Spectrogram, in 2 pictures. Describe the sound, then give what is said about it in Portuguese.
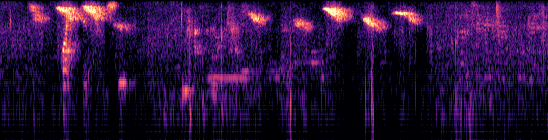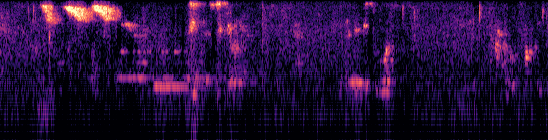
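A small bird sings steadily, trilling and chirping in quick bright bursts that repeat throughout, heard over a narrow, phone-like line with faint background noise. “Tem passarinho aí? A senhora gosta de pássaros? Canta, Sim. tá cantando bastante, né?”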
